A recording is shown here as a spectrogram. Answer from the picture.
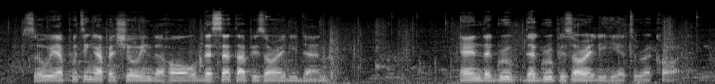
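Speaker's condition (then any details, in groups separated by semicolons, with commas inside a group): No condition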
